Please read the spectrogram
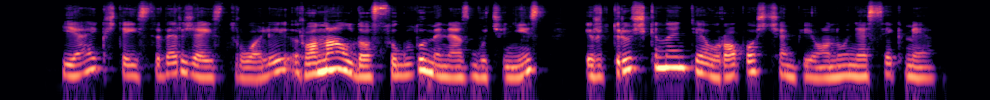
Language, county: Lithuanian, Alytus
